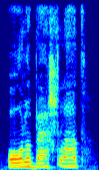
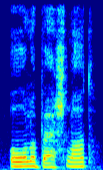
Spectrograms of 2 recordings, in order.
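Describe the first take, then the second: First: A touch of Scouse; Scouse accent. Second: Higher, broader Scouse; stronger Scouse accent. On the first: Signing off to a viewer in mock Scouse. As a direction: say it like a Liverpool lad. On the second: Repeating the viewer's sign-off in bolder Scouse. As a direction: lean into the Liverpool twang. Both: Pretend. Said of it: "Not very Scouse, that, is it?".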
